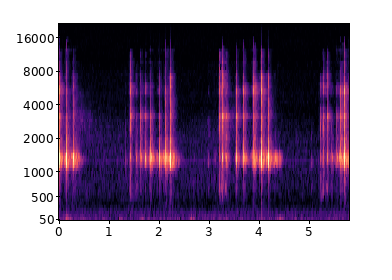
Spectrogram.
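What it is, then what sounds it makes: Wooden frog guiro. A wooden stick taps quickly along the lower edge and body of a hand-sized, carved, hollow wooden frog guiro with a ridged back. Four bursts of rapid, dry, hollow clicks, separated by silences, each ring with a woody tone around 1.3 kHz with bright overtones and die away almost instantly.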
